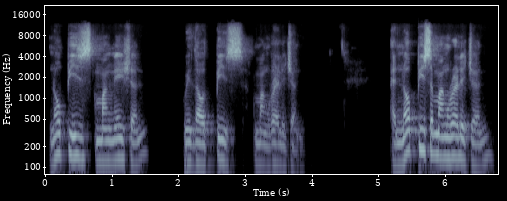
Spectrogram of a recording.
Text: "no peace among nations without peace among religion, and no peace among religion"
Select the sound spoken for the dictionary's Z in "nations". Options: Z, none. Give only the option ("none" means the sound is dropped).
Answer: none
